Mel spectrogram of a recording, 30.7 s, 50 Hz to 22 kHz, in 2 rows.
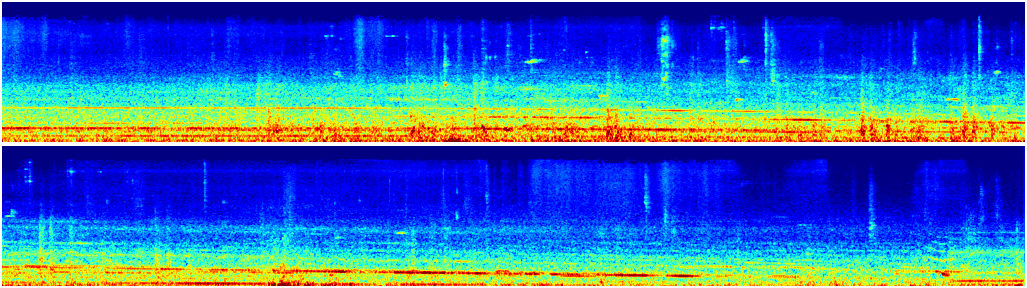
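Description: Inside a Tobu 10030-series commuter train as it slows: the field-chopper-controlled traction motors whine in several tones that fall steadily in pitch, over the rumble of the wheels on the rails. A couple of louder thumps from rail joints come through about a quarter and two thirds of the way in.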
